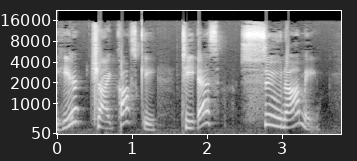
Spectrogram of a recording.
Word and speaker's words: tsunami: dunes t is for tsunami shhhh the charging tsunami washed away all of tchaikovsky's tchotchkes not all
